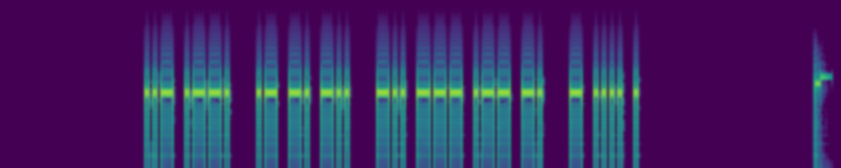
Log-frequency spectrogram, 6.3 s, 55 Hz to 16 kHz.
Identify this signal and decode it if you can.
Morse code, heard as a keyed tone, about 40 wpm, 700 Hz. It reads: UP AND DOWN THE
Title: Sets of 4 Words 40wpm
